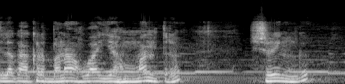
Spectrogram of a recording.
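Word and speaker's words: श्रीं: कोशिश कीजिएगा कि श्रृंग में ग का उच्चारण ना हो और ह्रिंग में ग का उच्चारण ना हो, जिसे श्रृंग ह्रिंग सरस्वत्यै स्वाहा इस तरह से उच्चारण कीजिएगा तो ज़्यादा ये श्रेष्ठकर है।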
